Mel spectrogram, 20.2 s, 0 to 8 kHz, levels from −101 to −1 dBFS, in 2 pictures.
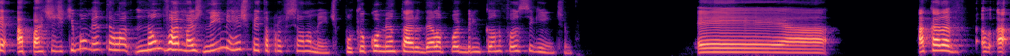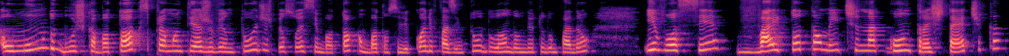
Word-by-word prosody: a 245 - +8
partir 250 +1 +1
de 260 - -8
que 315 +4 -6
momento 350 -2 -3
ela 320 -3 +1
não 340 +10 +3
vai 350 -1 +10
mais 290 -2 +2
nem 295 - -2
me 430 - -3
respeitar 345 -4 -4
profissionalmente?", 270 -9 -7
porque 220 +4 -4
o - - -2
comentário 260 -3 +4
dela 245 +3 +3
foi 255 0 0
brincando, 245 +3 -5
foi 260 -1 -2
o - - -7
seguinte. 230 -10 -10 1.3
Eh, 210 -1 +3
ah, 185 -1 +1 0.9
a - - +8
cada 295 -2 +9
v - - -11 0.2
o - - -4
a 470 0 +6
o 270 0 +3
mundo 365 +8 -2
busca 265 +2 -5
botox 250 +8 0
pra 290 - -2
manter 275 -1 -3
a 255 - +1
juventude, 240 +7 -7
as 305 - -13
pessoas 245 -2 -8
se 250 - -10
embotocam, 215 +7 -6
botam 215 -1 -7
silicone, 210 +6 -6
fazem 215 -7 -4
tudo, 240 -1 -8
andam 220 -2 -5
dentro 220 +1 -10
de 220 - -9
um - - -9
padrão 215 +5 -5 0.5
e 335 +2 +3
você 310 +1 -1 0.2
vai 215 +9 +5
totalmente 335 -2 -2
na 290 0 0
contra 285 -3 -1
estética 245 - -3
260 Hz, 170 wpm, -23 LUFS, 225-300 Hz, 1.3 s, vai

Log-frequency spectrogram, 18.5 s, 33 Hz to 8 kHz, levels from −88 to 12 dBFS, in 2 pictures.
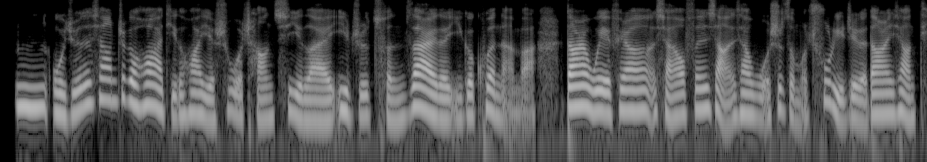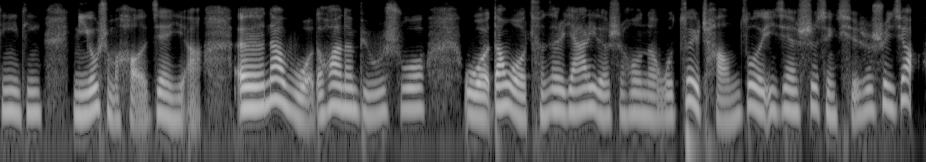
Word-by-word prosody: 嗯， 210 -1 +1
我 175 -1 0
觉 170 +3 -2
得 225 +4 0
像 270 0 -2
这 285 - -5
个 245 -5 +2
话 220 -2 +2
题 165 -3 -7
的 160 - -3
话， 170 -1 0
也 140 - -1
是 140 +8 -10
我 180 - -3
长 140 +1 -5
期 170 +5 -7
以 155 - 0
来 135 -1 +1
一 185 +6 -1
直 155 0 -5
存 140 -1 -6
在 195 -3 +6
的 145 - +1
一 140 - -4
个 160 +2 -1
困 190 -3 -1
难 - - -7
吧。 - - -6 0.3
当 215 0 +8
然 220 -1 +6
我 185 - +3
也 175 -2 +4
非 180 +4 -4
常 185 -1 +2
想 165 -4 -2
要 160 +2 0
分 195 +4 -2
享 195 -6 0
一 - - -6
下 170 0 0
我 160 +1 -4
是 200 - -4
怎 160 -6 -6
么 - - -9
处 255 -2 -6
理 155 -10 0
这 145 +1 -1
个， 130 - -1
当 165 - +2
然 170 0 +1
也 - - -2
想 170 -5 -1
听 185 +4 -3
一 180 - -1
听 175 +1 -3 0.3
你 160 -1 -1
有 180 +4 +5
什 205 -5 -2
么 140 - -5
好 130 - -3
的 - - -5
建 155 -2 0
议 145 - -4
啊。 - - -6 0.3
嗯， 210 +2 +8
那 275 -1 +6
我 160 - 0
的 160 - -2
话 225 +4 +4
呢， 205 -1 +3
比 190 -3 -4
如 165 +2 -4
说， 200 +1 -3 0.3
我 160 -3 +4
当 220 +5 +5
我 170 -7 +3
存 165 +3 -7
在 195 - 0
着 185 - +2
压 185 +2 0
力 205 - +2
的 165 -3 -1
时 160 +1 -9
候 170 +1 -4
呢， 160 -2 -4
我 160 - -5
最 230 +6 +1
常 140 -2 -5
做 220 +6 0
的 180 - +1
一 185 - -4
件 185 0 -2
事 210 +4 -3
情 170 -5 -4
其 155 +1 -8
实 170 - -6
是 195 - -2
睡 215 +2 -2
觉。 255 +6 +1
175 Hz, 320 characters per minute, -24 LUFS, 155-200 Hz, 0.3 s, 当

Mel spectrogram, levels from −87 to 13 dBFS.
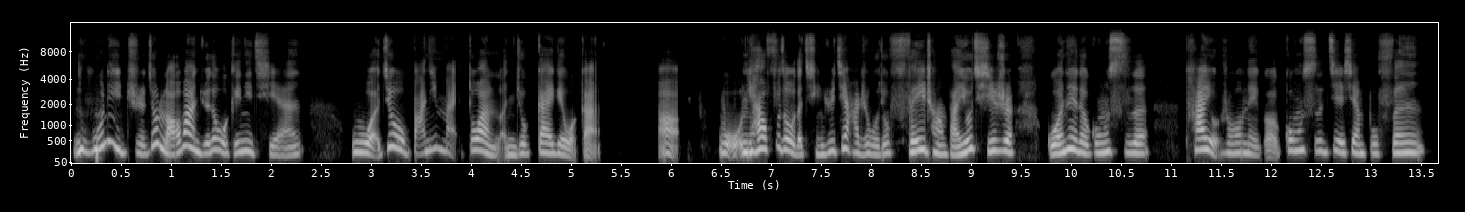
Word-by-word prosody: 奴 275 +5 +3
隶 390 -7 +1
制。 215 -3 -5
就 420 - 0
是 - - +3
老 - - +2
板 365 -9 +4
觉 215 -1 -1
得 280 - 0
我 215 - -1
给 215 +2 -4
你 245 -1 +1
钱， 180 -1 -7 0.5
我 230 -3 +2
就 335 -6 0
把 225 +2 -9
你 275 +5 -4
买 250 -7 -7
断 260 -7 +2
了， - - -12
你 180 - -2
就 205 +3 -3
该 220 -2 +2
给 195 - 0
我 - - -1
干， - - -4 0.6
啊。 - - -1 0.4
我 220 -1 +2
你 230 - +6
还 275 - +6
要 300 - +6
负 295 +4 -12
责 280 -3 +3
我 235 - +3
的 180 - 0
情 185 0 -6
绪 245 - -1
价 265 -3 -2
值， 205 - -7
我 190 - -3
就 200 +4 -3
非 240 +5 +3
常 220 -6 -1
烦， 180 +1 +1
尤 255 - +6
其 255 -4 0
是 250 -3 +3 0.3
国 200 +4 +5
内 290 +1 +6
的 215 -4 +2
公 215 +3 +1
司， 220 -2 -1 0.4
它 280 +1 +3
有 240 - +1
时 215 - -8
候 220 +1 -2
那 200 -5 -3
个 135 -4 -6
公 260 +1 -1
私 250 -1 -6
界 230 0 -1
限 220 -2 -1
不 205 0 -6
分， 220 +4 0
225 Hz, 280 characters per minute, -23 LUFS, 205-260 Hz, 0.6 s, 你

